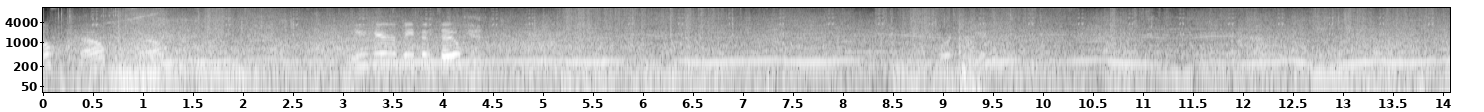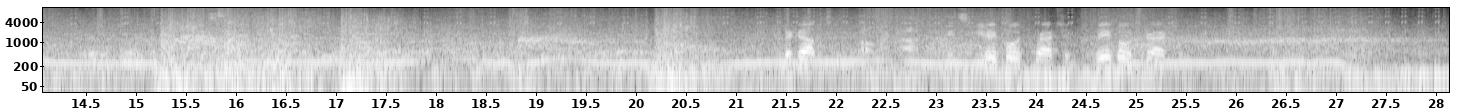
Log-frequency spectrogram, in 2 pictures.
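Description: A buggy engine drones and revs up and down.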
